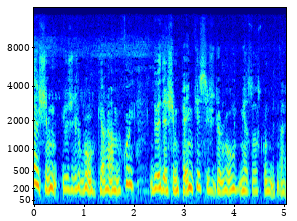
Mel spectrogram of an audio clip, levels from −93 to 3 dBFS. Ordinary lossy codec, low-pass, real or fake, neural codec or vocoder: AAC, 48 kbps; 14.4 kHz; real; none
